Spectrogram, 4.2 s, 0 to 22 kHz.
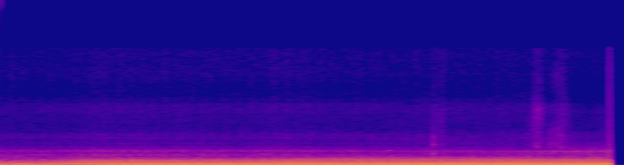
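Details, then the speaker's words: Infiniti 4-cylinder with its rusted-off muffler, odometer reading 82,000 miles (owner says it's inaccurate), no coolant and a failing alternator: deep, steady idle drone with no misses or stumbles; smooth but very loud from the missing muffler. "This engine is loud. The exhaust is loud. The muffler rusted off on it, so it's honestly one of my favorite sounding 4 cylinders I've ever heard."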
